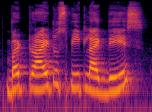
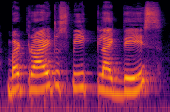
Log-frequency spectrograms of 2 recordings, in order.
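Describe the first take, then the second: No difference in how they are said.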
